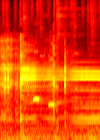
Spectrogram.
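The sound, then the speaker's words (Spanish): A cuckoo clock's two-note call, a higher note dropping to a lower one, with a few sharp ticking clicks around it and a steady tonal hum underneath. “Así, literal, como el pajarito que sale de los relojes que hace.”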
